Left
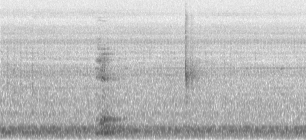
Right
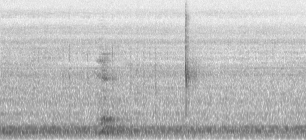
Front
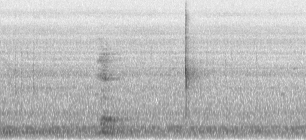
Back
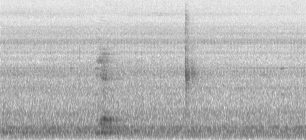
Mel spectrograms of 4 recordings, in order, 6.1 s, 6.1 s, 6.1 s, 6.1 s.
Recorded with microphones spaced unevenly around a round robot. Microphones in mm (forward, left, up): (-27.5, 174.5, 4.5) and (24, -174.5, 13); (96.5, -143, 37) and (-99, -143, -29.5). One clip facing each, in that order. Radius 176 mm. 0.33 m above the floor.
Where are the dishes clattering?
I don't hear dishes clattering.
